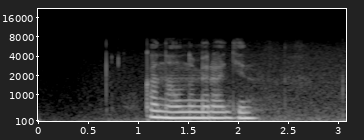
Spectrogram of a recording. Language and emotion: Russian, neutral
